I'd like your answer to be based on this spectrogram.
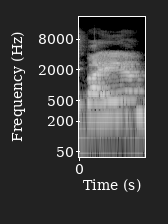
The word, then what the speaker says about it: Biaya: And it's Baia, not Baia or any of the other iterations that we get. – But it's spelled B-I-A-Y-A, right? – Yes.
